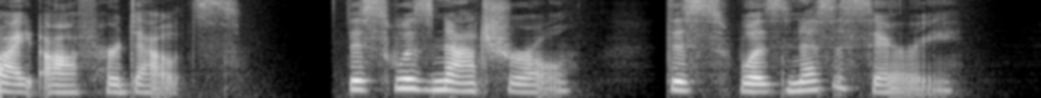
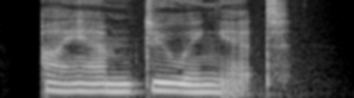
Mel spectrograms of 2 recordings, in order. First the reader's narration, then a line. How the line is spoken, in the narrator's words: With each step, she murmured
